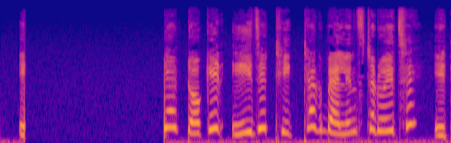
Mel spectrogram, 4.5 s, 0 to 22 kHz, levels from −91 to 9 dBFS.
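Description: Audio dropout to a faint residue, from 0.24 to 1.64 s: about 1.4 s of speech vanishes abruptly, leaving only hiss roughly 50 dB below the signal until it snaps back at "আর টকের এই যে". The likely cause is the wanted signal being lost while the downstream path stayed live.

Compressed frames skipped, from 3.72 to 3.74 s, right after "টকের এই যে ঠিকঠাক": the audio jumps ahead by roughly 50 ms, which fits about two dropped 23.2 ms codec frames.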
